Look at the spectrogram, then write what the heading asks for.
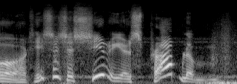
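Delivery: put-on, swooping goblin creature voice. While equipping new gear in a game, react to it in a goblin voice. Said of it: "you sound like a goblin".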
